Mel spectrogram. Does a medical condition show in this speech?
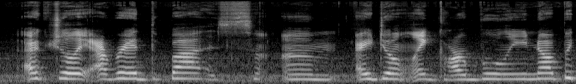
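Yes: Friedreich's ataxia.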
